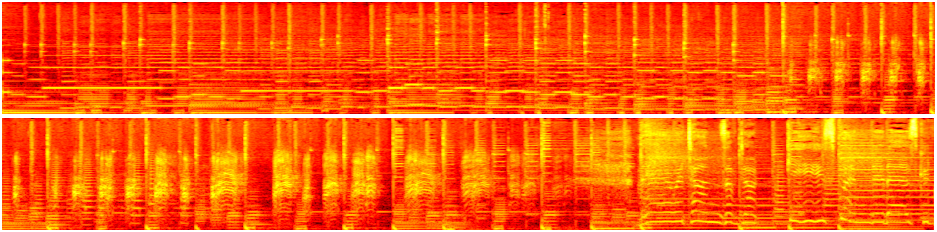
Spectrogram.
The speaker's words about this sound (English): Then before you knew it, there were duckies everywhere, dressed up in their best and finest outerwear, quacking up and down the streets and every part of town.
